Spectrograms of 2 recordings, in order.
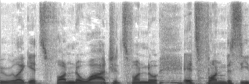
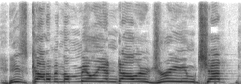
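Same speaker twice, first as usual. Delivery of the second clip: much higher, loud commentator call; excited announcer; 3 dB louder than usual. Retold or imitated. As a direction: call the hold like ringside commentary. Announcer impression.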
